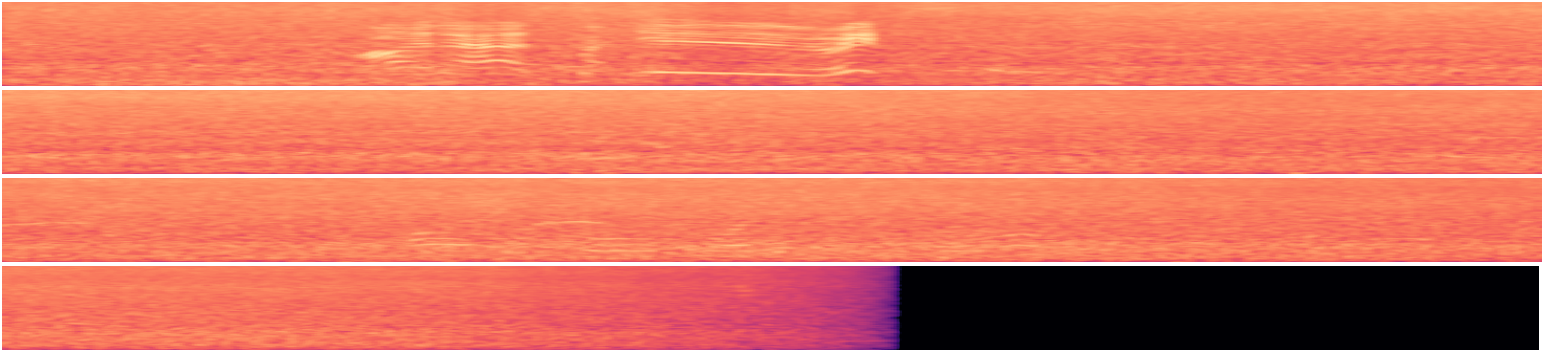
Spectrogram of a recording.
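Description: Steady wash of ocean surf on a beach, with a brief voice calling out a second or two in. The sound fades out to silence near the end.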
